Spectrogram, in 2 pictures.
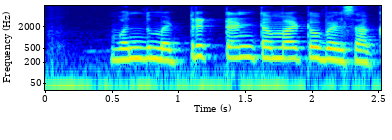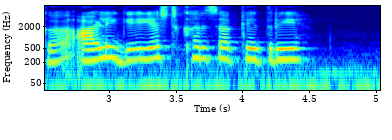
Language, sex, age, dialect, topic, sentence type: Kannada, female, 25-30, Dharwad Kannada, agriculture, question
